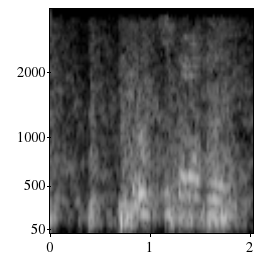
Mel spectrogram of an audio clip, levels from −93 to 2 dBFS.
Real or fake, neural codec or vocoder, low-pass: real; none; 3.6 kHz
